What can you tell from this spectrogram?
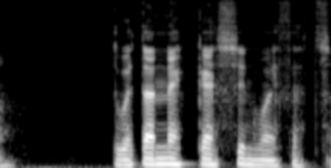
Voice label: "neges", Welsh

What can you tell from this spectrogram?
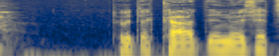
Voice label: "cad", welsh

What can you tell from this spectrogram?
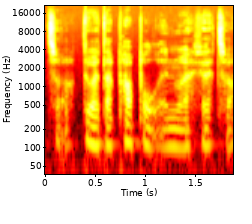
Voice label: "pobl", Welsh

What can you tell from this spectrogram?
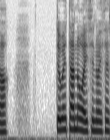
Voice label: "noeth", Welsh

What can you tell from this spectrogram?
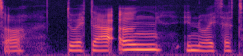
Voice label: "yng", Welsh

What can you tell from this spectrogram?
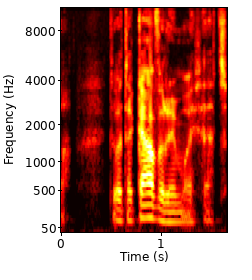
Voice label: "gafr", Welsh

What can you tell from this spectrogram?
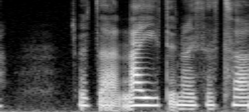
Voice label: "naid", Welsh

